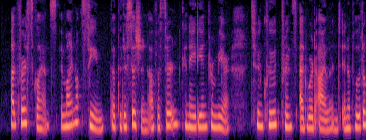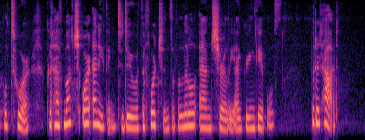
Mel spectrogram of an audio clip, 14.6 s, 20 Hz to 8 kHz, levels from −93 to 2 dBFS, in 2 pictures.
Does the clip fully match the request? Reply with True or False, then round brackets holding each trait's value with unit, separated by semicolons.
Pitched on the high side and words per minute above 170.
True (215 Hz; 180 wpm)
